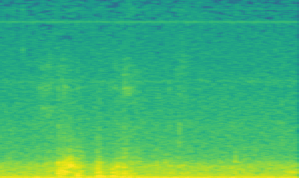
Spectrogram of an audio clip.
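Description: A steady low hum, with a brief faint rustle about half a second in.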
